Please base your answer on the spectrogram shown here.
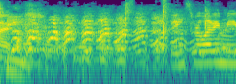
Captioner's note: background laughing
